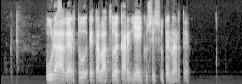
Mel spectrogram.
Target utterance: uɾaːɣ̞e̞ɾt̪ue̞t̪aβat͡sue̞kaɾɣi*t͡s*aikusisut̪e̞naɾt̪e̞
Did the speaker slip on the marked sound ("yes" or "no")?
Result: yes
